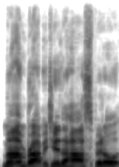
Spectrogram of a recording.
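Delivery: usual speaking voice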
